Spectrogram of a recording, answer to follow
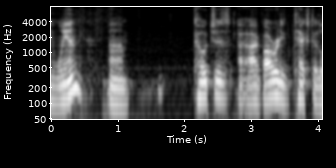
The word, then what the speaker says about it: Nguyen: impressed me was Anthony Wynn. Now his name is spelled Nguyen, Anthony Wynn.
